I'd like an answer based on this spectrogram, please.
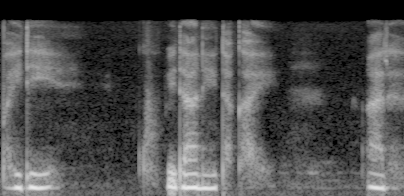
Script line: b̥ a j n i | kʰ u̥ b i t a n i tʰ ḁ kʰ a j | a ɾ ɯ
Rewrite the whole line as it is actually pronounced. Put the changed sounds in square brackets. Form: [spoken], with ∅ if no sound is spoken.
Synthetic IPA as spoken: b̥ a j [d] i | kʰ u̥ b i [d] a n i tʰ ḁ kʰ a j | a ɾ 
